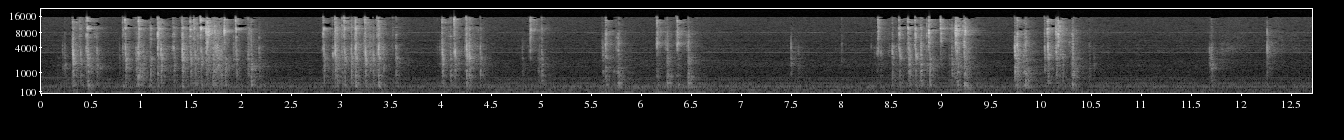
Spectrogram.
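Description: Both hands type steadily with their fingertips on a backlit plastic computer keyboard with round plastic keycaps. Quick bursts of bright, crisp key clicks come in clusters separated by short pauses, over a faint steady low background hum.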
